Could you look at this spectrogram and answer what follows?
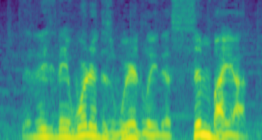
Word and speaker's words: symbiote: But what we know is there's this corporation that found they worded this weirdly, the symbiote, like it was like symbiote. Like now I'm mixed up on how to pronounce it.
